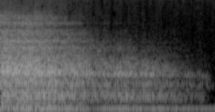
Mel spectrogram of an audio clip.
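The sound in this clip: A slow exhaled breath during a guided body-scan meditation: a soft, faint, airy rush that gradually fades over about two seconds, heard alone with no talking.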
